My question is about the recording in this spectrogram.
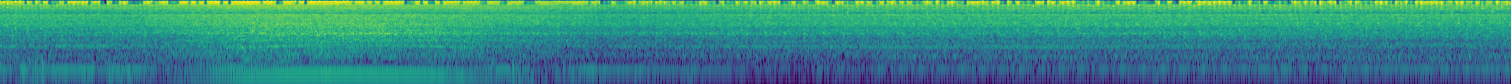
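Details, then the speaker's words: Toyota Celica after replacing the timing chain tensioner: smooth rev rises and falls back to an even idle with no ticking or clatter; the earlier slight clicking, blamed on the old tensioner not tensioning the chain, is gone. "I think I think the the slight clicking sound is gone okay so maybe with the old tensioner it's not it wasn't providing the right function you know the right tension and the timing chain wasn't rotating properly not tight enough and now I don't I don't hear that little minor clicking sound"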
